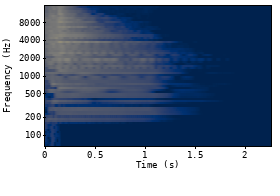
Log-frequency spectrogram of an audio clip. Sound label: Fsharp 6th down Guitar; F#6; strummed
